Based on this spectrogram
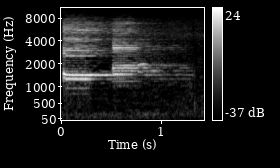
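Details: A white bellbird, a mountain bird of the north-eastern Amazon, gives its mating call, reported up to about 125 decibels: one deafening, metallic two-part note, a ringing tone that shifts abruptly halfway through, then fades over about a second.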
